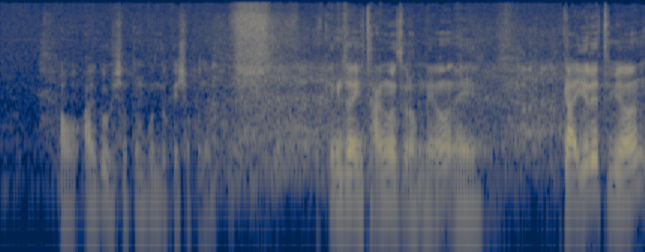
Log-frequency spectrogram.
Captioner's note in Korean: 웃음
